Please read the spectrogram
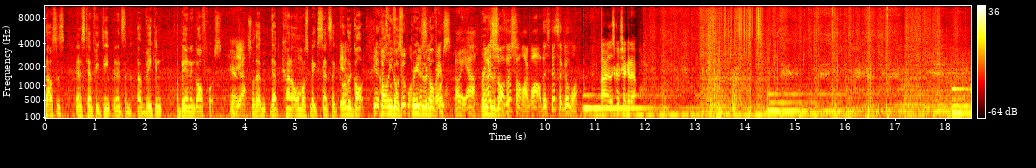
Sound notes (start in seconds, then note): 12.1 boat drags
